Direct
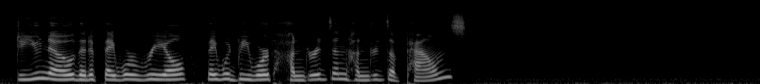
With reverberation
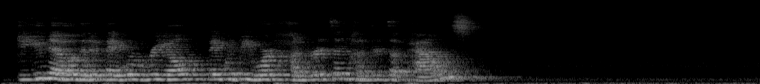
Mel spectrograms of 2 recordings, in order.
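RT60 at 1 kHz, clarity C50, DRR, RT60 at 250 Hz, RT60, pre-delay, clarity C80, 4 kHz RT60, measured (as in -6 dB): 0.85 s, 1.5 dB, -11.5 dB, 1.3 s, 0.90 s, 3 ms, 5.0 dB, 0.55 s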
